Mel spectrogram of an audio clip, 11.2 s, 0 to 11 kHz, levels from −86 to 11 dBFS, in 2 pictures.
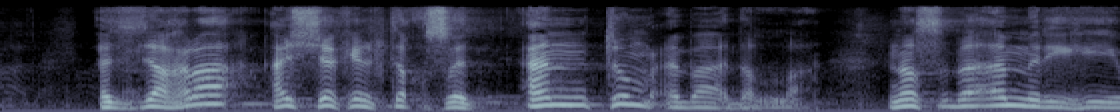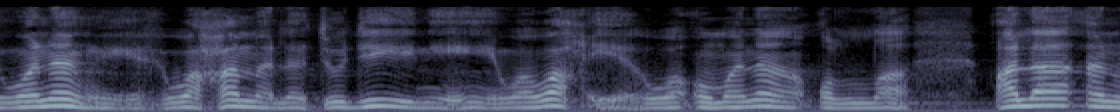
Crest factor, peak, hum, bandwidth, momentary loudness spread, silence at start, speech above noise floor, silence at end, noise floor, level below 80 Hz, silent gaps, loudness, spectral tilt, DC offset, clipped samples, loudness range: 22 dB; -4 dBFS; none; 9.2 kHz; 12 LU; 0 s; 22 dB; 0 s; -48 dBFS; -52 dBFS; none; -26 LUFS; -4.5 dB/octave; under 0.1%; under 0.1%; 7 LU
